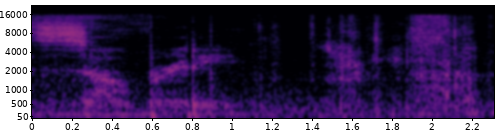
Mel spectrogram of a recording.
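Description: Faint, quiet whispering under the breath, with light rustling of paper sticker sheets being shuffled by hand.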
